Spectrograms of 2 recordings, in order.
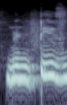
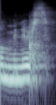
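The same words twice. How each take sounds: First: मिनटीज with "teez" at the end; wrong spelling pronunciation. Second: मिनट्स ending in a plain "ts"; silent e. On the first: Teacher showing what not to say, मिनटीज with sounded ee. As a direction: turn the e in मिनटीज into a long ee. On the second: Teacher giving students the correct word, मिनट्स with silent e. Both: Shown as a demonstration. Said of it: "मिनटीज नहीं बोलेंगे".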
